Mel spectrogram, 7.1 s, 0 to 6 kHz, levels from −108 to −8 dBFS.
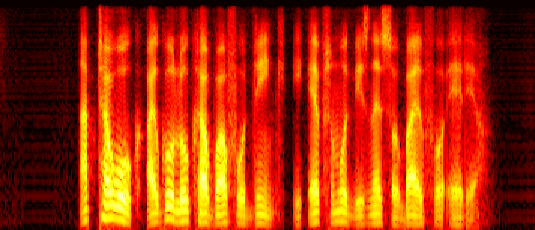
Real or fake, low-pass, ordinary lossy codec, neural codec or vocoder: fake; 5.4 kHz; none; codec, 16 kHz, 0.3 kbps, FocalCodec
